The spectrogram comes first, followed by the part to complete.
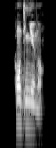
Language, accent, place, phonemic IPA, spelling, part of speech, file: French, France, Lyon, /kɔ̃.diɲ.mɑ̃/, condignement, adverb, LL-Q150 (fra)-condignement.wav
- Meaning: condignly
